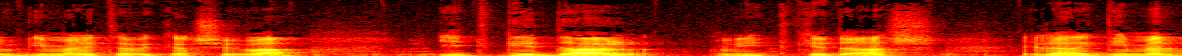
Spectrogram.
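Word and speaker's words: Itgadal (יתגדל): Il faut bien prononcer le guimel de Itgadal pour ne pas que ça s'entende Itkadal, qui est un langage de Oref, ça veut dire l'arrière de la tête.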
